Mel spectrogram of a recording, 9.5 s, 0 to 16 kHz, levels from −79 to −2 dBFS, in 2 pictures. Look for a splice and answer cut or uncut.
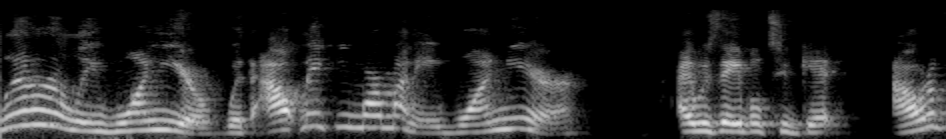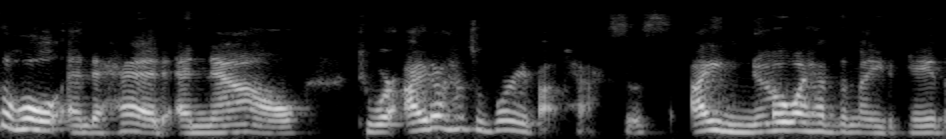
uncut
